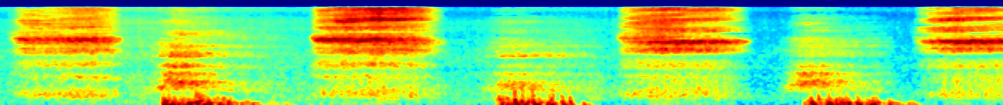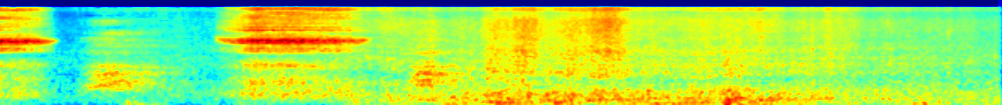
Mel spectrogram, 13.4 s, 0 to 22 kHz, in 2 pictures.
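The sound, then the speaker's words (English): Loud, rhythmic breaths during a breathwork exercise, each inhale and exhale a forceful rushing burst. Spaced at first, the breaths quicken and blur into an almost continuous stream toward the end, with no talking. “We're going to quicken the breath. We'll begin in 3, 2, 1, go.”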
